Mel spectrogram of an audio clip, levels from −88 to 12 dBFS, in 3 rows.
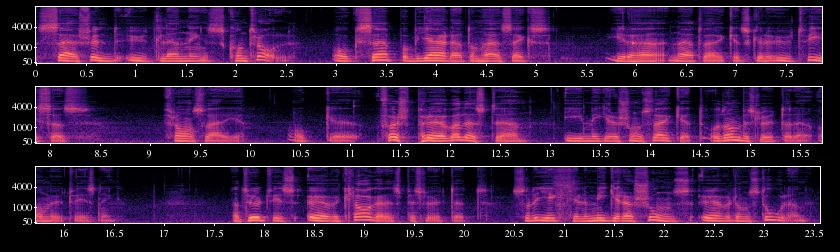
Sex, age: male, 60-79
